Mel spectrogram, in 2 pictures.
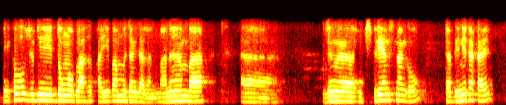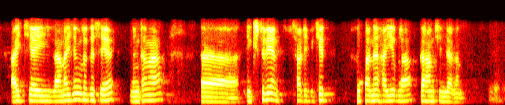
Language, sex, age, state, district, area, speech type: Bodo, male, 45-60, Assam, Kokrajhar, rural, conversation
